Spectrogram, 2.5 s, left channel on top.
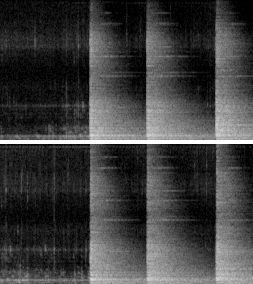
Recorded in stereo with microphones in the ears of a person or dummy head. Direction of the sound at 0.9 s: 55° left (ahead or behind).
